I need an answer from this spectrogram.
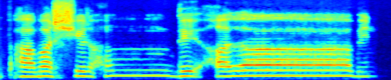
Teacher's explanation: মিম সাকিনের পরে বা এসছে, তাই মিম সাকিনকে একই পরিমাণ গুণনা করে পড়তে হবে, একে ইকফায়ে সাফাবি বলে।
